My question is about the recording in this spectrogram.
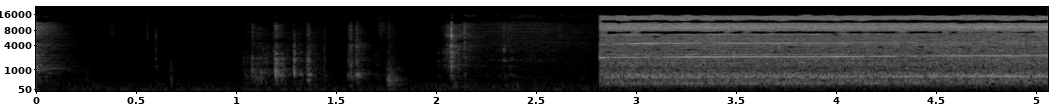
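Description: A few light clicks of plastic parts being handled. Then, about three seconds in, a 3D-printed fan starts abruptly: a 3000KV brushless RC motor spins its Dyson-style impeller very fast, making a loud, steady high whine over a rush of air.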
